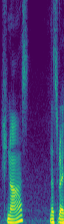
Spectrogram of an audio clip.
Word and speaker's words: Schnauz: It's not Schnauz. It's because then the next. You were right the first time. Schnauz.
